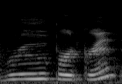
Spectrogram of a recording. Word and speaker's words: Rupert Grint: I just, he exudes the same energy as Rupert Grint. Is that how you say his name? – Uh-huh.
